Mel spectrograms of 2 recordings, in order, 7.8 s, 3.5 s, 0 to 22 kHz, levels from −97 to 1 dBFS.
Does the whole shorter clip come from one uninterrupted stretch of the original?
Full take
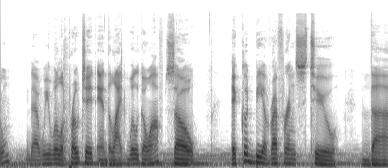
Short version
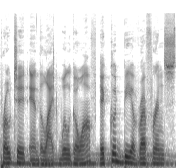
no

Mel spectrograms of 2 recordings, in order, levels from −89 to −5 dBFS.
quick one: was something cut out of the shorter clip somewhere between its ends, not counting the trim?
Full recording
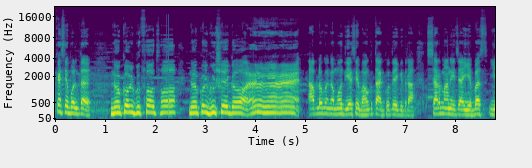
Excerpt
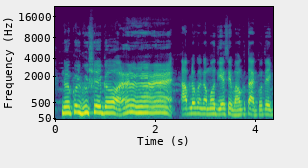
no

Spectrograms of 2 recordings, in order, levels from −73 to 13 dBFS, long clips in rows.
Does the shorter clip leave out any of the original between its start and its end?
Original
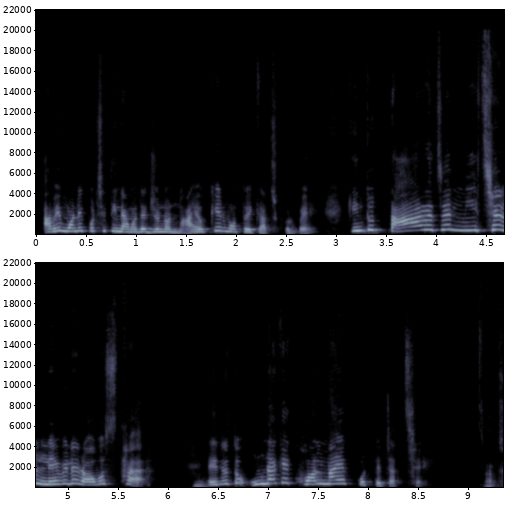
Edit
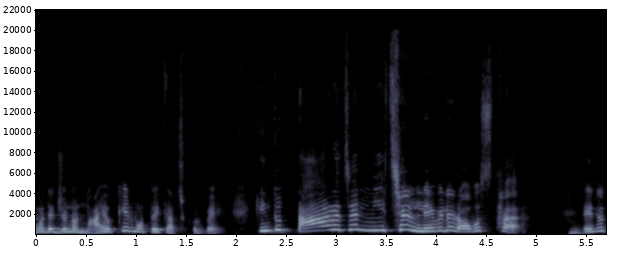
no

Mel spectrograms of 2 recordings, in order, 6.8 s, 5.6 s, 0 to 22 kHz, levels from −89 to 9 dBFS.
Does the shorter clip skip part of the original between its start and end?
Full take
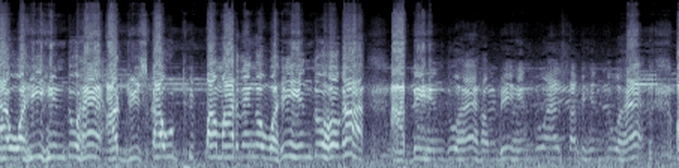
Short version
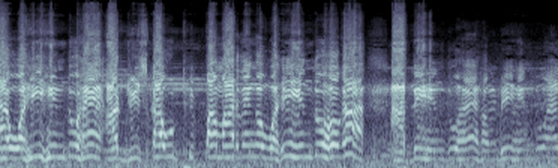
no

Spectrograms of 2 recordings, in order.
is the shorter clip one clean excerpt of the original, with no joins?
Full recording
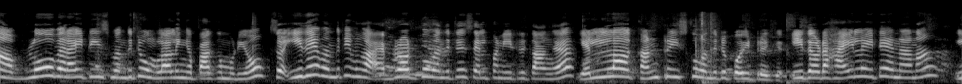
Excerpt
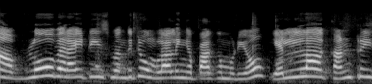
no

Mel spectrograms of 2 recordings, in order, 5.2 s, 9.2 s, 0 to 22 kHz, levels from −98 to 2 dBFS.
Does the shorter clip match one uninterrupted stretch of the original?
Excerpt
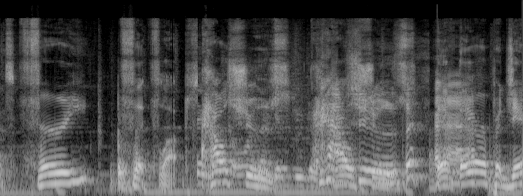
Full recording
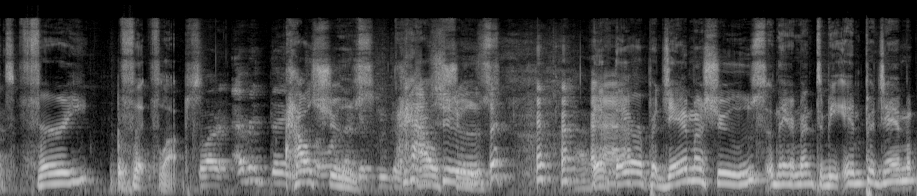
no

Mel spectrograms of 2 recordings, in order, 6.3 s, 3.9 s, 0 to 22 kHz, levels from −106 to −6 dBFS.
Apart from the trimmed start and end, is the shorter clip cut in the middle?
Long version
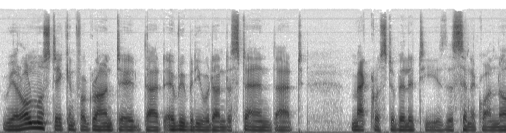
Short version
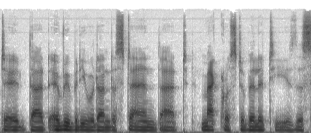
yes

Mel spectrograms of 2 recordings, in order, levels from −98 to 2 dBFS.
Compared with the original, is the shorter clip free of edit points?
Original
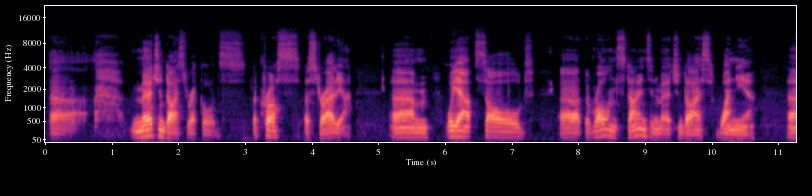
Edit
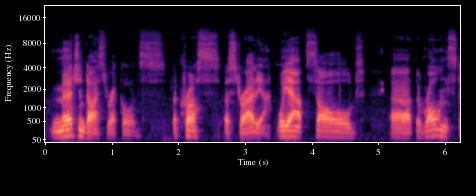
no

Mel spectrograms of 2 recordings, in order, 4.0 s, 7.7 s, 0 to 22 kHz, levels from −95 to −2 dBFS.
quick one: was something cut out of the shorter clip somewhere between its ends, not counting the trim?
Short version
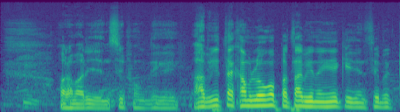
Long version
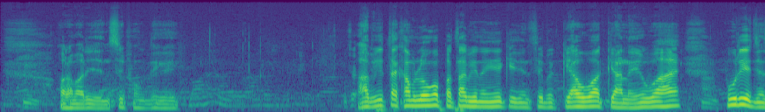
yes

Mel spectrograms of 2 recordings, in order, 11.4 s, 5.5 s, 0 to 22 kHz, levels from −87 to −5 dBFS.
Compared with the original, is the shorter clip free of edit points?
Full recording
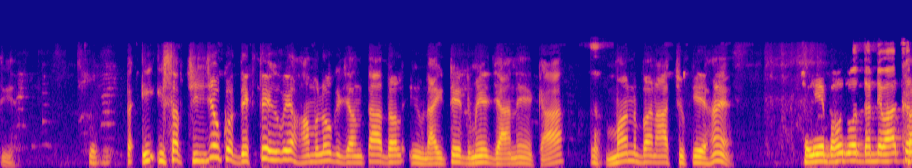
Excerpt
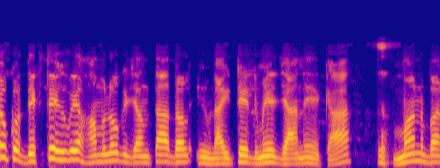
yes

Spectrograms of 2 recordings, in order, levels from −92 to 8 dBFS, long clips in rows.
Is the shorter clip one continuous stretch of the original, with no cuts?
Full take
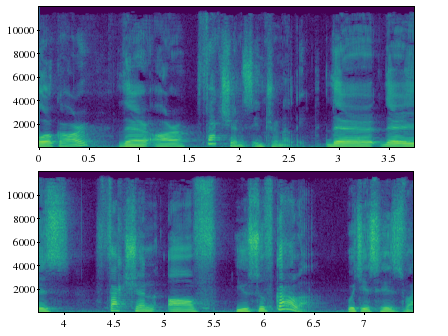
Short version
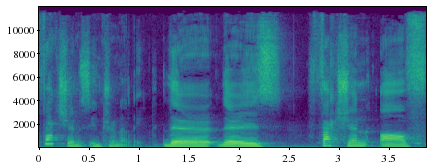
yes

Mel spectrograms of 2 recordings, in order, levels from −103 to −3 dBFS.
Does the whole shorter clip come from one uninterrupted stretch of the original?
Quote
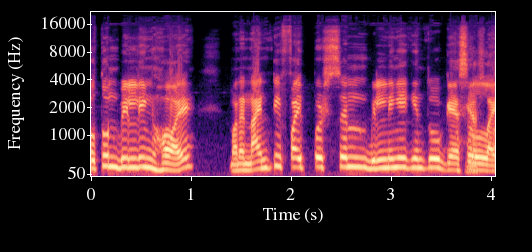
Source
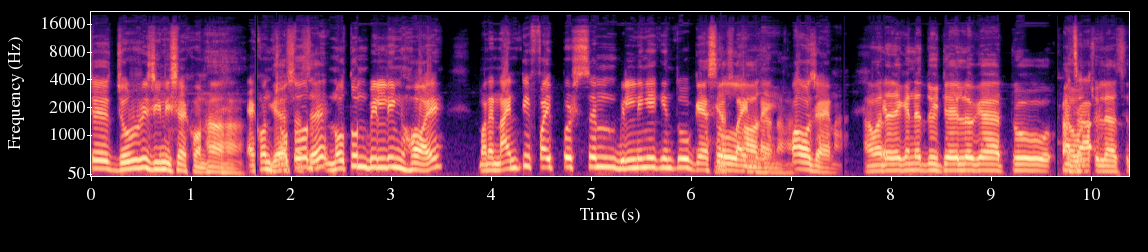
yes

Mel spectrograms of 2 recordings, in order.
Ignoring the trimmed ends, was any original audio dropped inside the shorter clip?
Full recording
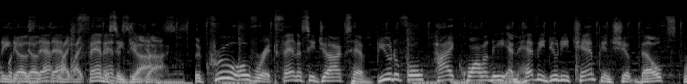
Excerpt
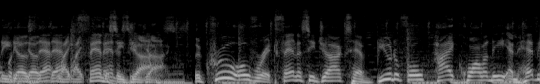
no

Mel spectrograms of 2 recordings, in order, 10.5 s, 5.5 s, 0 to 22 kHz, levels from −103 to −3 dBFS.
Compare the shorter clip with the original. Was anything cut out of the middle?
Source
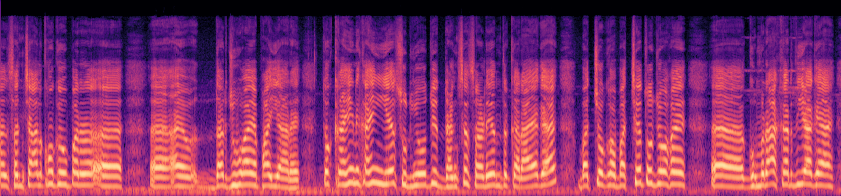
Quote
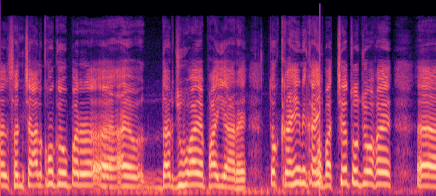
yes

